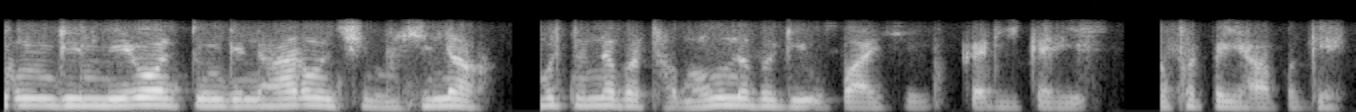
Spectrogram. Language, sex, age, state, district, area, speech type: Manipuri, male, 60+, Manipur, Kangpokpi, urban, conversation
